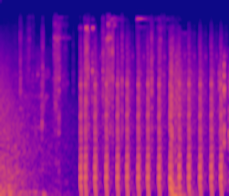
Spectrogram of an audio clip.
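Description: Gunfire in the PUBG Mobile shooter game: a short burst, then a rapid run of loud automatic shots in a steady rhythm, no talking.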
